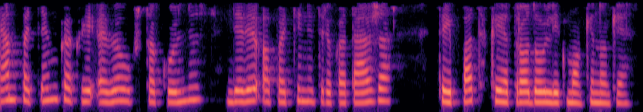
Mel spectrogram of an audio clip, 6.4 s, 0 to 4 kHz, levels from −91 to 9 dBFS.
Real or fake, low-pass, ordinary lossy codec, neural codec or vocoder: real; 3.6 kHz; MP3, 32 kbps; none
